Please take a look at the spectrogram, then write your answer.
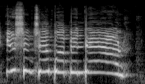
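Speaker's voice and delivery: very high, fast bouncy voice; bouncy animal. Acted. An animal urging Jim to jump, high and fast. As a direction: bounce it out quick and squeaky.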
